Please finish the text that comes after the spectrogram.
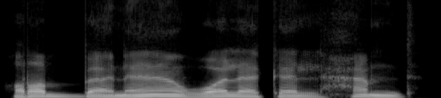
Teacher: ওয়াকফ করব অথবা হামদু পড়তে পারি তবে ওয়াকফ করলে সুন্দর হয় হামদ গলার মাঝখান থেকে হা উচ্চারণ করব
